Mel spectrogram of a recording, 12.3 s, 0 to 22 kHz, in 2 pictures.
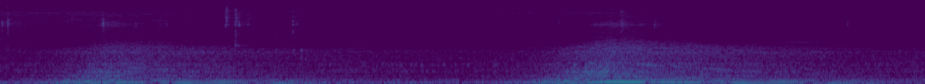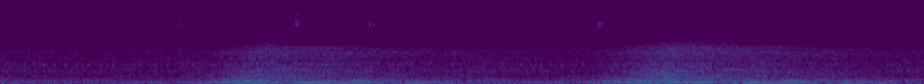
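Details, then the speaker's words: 2022 Maruti Suzuki Dzire CNG on CNG, heard from inside the closed cabin: a muffled engine note swells and falls four times over twelve seconds as it is revved, with very little noise reaching the cabin; smooth, normal revving. "अब तो भाई इतनी ही जो आवाज है वह बीच में पता चलती है बिल्कुल साइलेंट केविन आप इसको कह सकते हैं"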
